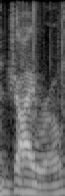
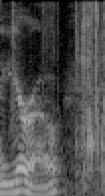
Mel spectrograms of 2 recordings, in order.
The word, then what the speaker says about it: gyro: I take these actually, and I make myself a, I call it a gyro, but apparently it's like a euro.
